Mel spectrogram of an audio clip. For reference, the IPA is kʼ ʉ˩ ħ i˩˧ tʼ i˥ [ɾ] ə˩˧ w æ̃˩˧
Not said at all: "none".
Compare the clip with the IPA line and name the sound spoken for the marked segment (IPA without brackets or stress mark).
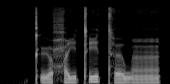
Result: tʰ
